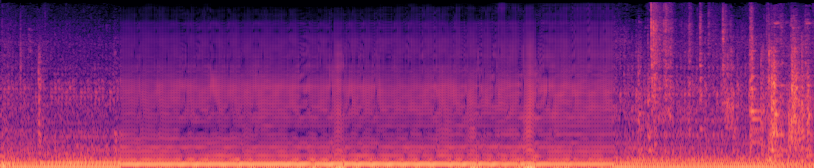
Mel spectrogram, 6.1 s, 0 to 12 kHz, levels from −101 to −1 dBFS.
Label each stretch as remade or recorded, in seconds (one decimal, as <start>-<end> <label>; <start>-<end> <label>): 0.0-0.9 recorded; 0.9-4.6 remade; 4.6-6.1 recorded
